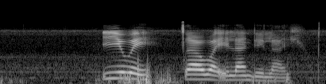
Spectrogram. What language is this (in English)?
Xhosa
